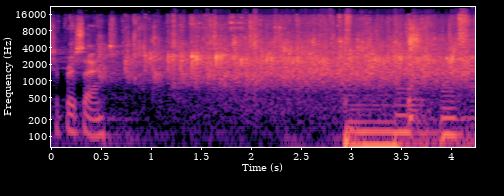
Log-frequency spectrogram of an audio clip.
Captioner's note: applause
